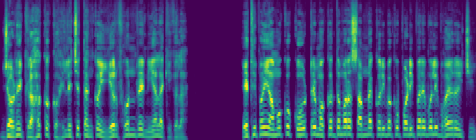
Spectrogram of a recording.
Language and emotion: Odia, fearful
